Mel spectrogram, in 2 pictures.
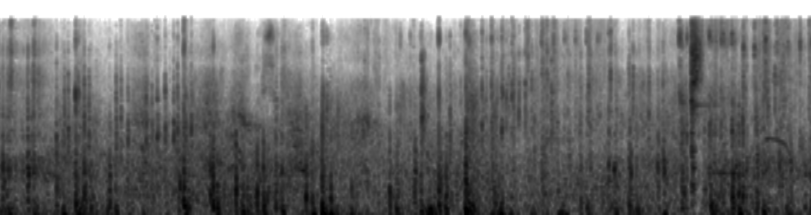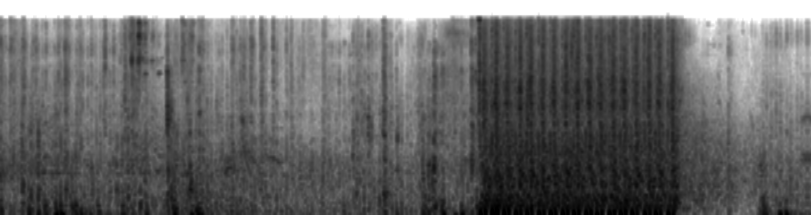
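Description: Rifle shots crack and boom repeatedly.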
